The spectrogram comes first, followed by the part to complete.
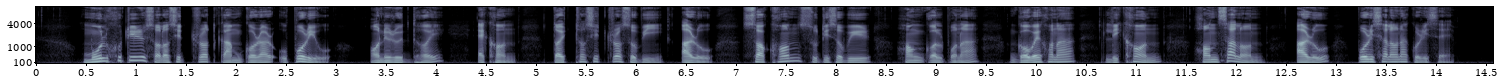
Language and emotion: Assamese, neutral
